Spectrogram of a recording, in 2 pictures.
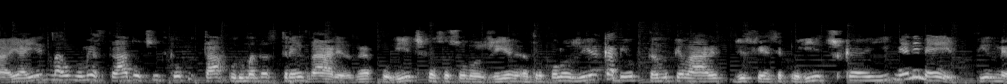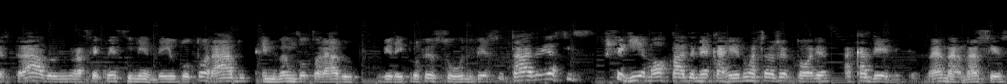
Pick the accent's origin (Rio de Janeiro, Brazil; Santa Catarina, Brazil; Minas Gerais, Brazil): Rio de Janeiro, Brazil; also born or lived in Salvador; now in São Paulo, Brazil; Eu sou baiano de nascimento, filho de gaúcho, criado no Rio de Janeiro e moro em São Paulo já há mais de 15 anos, né?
